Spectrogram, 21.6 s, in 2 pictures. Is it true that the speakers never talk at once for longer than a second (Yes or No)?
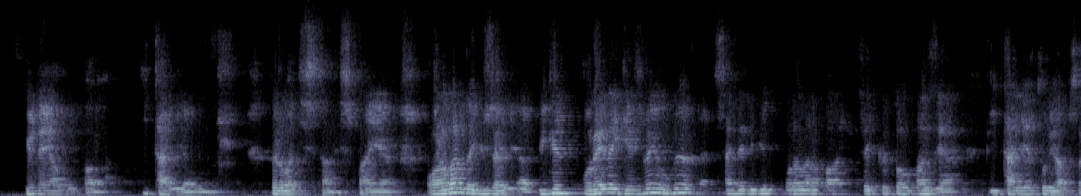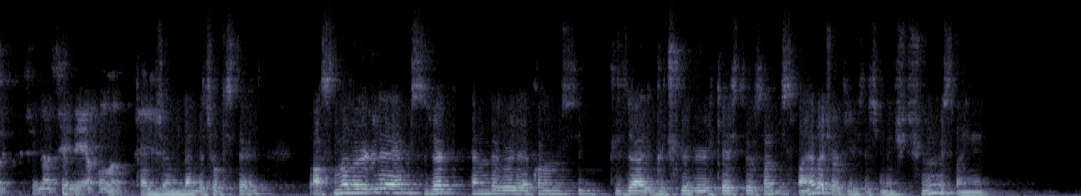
Yes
